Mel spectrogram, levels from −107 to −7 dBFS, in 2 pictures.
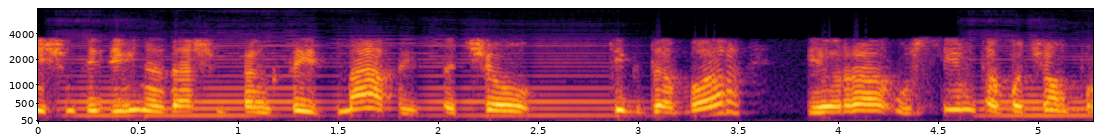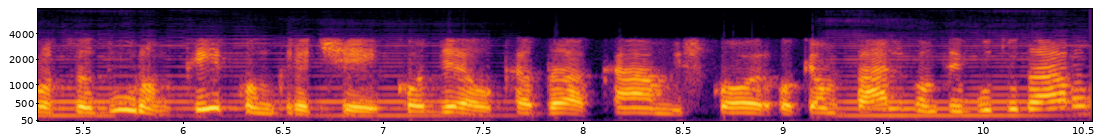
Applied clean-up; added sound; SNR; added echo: neural mask model RNNoise.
